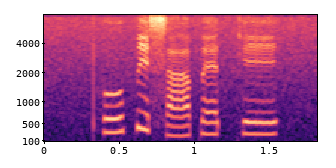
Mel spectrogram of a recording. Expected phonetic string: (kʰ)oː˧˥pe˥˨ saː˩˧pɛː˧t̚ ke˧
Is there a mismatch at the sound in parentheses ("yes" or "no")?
yes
